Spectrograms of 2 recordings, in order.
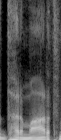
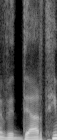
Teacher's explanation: दो छोटे स्वर मिलकर एक लंबा स्वर बना रहे हैं। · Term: दीर्घ संधि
